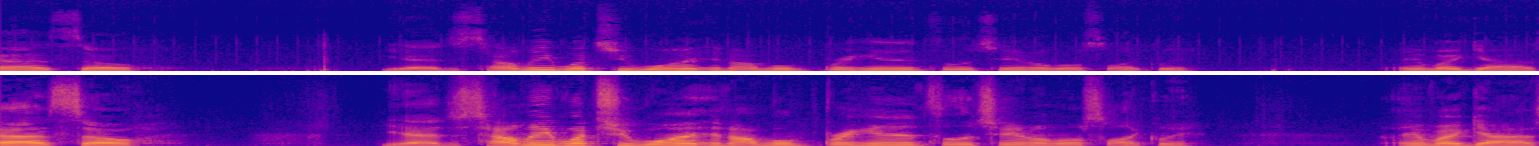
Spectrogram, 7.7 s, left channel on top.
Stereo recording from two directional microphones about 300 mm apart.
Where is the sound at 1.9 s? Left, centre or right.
Right.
